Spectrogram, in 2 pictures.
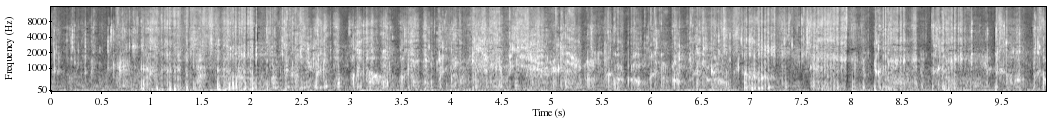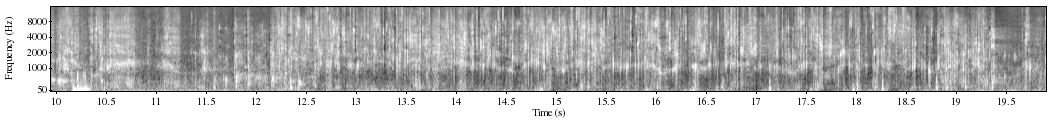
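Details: American Bully dog feeding on raw meat, recorded up close: continuous wet chewing, crackling bites and scraping, steady and busy throughout, with a few louder low thumps near ten seconds.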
